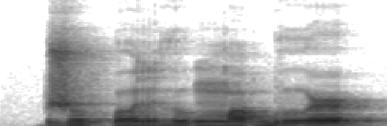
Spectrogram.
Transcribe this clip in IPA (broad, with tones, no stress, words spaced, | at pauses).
ʒu˥k͡po˩˧r ðu˩˧ ŋ͡mɔ˧ɡ͡bu˥ɹ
